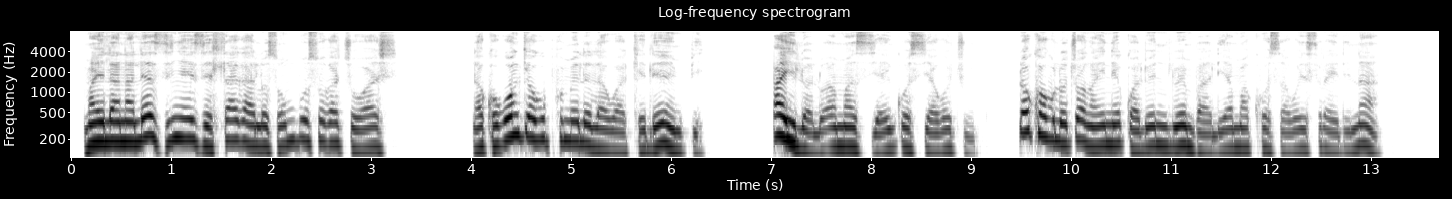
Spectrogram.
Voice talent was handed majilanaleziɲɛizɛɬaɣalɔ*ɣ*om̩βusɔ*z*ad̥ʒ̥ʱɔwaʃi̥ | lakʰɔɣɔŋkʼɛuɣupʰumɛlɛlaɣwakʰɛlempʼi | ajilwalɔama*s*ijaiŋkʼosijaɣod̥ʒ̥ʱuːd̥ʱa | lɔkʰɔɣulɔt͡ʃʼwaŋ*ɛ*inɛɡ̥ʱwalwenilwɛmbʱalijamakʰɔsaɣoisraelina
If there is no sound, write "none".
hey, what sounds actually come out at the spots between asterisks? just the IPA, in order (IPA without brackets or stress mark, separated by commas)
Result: z, ɣ, z, a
